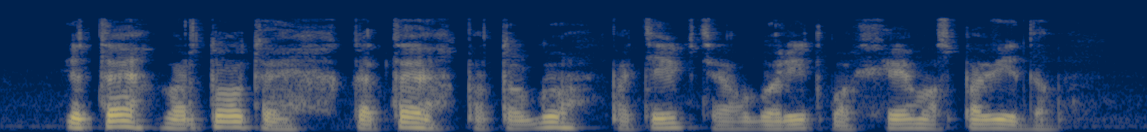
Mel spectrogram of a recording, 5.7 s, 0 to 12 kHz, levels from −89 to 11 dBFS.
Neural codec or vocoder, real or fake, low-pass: none; real; 7.2 kHz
